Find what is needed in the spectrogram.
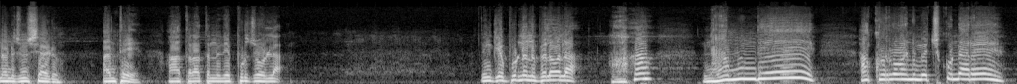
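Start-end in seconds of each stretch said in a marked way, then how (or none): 6.1-10.1 jealous indignation. Acted. Slighted pastor hearing a young preacher praised, jealous. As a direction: stretch it out like a wounded rival.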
